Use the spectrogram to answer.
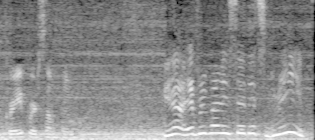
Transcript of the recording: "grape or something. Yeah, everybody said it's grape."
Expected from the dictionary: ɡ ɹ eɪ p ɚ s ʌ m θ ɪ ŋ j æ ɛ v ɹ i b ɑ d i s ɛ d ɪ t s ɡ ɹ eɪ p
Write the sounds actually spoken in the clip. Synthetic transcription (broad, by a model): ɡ ɹ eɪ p ɚ s ʌ m θ ɪ ŋ j æ ɛ v ɹ i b ɑ d i s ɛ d ɪ t s ɡ ɹ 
